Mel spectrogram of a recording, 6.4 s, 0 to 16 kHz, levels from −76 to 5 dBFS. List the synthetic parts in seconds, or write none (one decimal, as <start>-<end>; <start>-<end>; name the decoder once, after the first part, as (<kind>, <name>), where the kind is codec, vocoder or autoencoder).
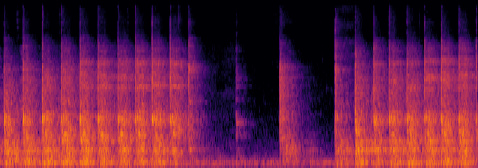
none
